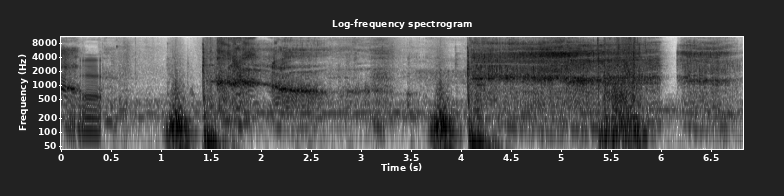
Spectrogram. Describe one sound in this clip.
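Heavy blows thud into a body.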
